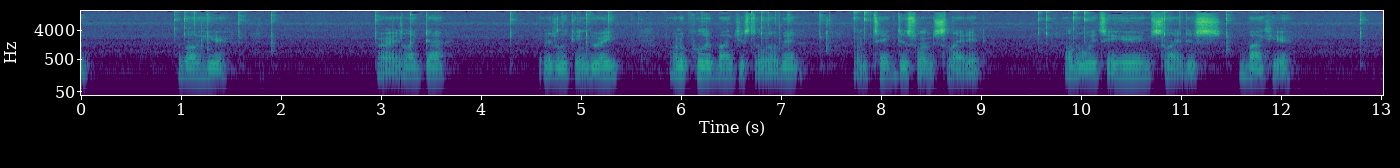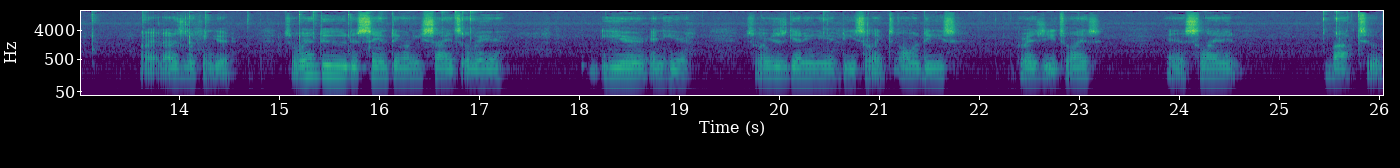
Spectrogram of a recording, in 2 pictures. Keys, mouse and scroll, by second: 1.3 shift+click, 2.0 Tab, 3.3 scroll up 2, 5.0 Tab, 5.9 g, 7.1 shift+click, 7.4 shift+middle click, 8.0 right click, 8.4 g, 9.9 click, 10.2 right click, 10.5 g, 11.1 click, 11.3 Tab, 11.4 scroll down 1, 11.7-15.8 middle drag, 13.1-13.4 scroll up 1, 14.0 scroll up 1, 14.1 scroll down 1, 15.0 Tab, 15.2 scroll up 1, 15.7 scroll up 2, 16.0-16.6 middle drag, 16.6 ctrl+r, 17.2 click, 19.4 z, 20.7 ctrl+click, 21.3-21.7 scroll up 2, 21.7 z, 22.5 g, 25.9 shift+click.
